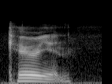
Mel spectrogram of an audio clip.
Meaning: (noun) 1. Rotting flesh of a dead animal or person 2. Corrupt or horrid matter 3. Filth, garbage 4. The flesh of a living human body; also (Christianity), sinful human nature
- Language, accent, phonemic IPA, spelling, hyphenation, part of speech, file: English, General American, /ˈkɛɹ.i.ən/, carrion, car‧ri‧on, noun / adjective, Carrion.ogg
